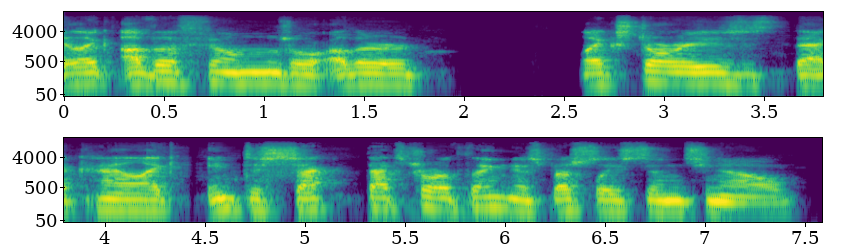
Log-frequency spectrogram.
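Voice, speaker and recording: A man hosting an interview, asking casual questions in halting, meandering phrases. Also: medium pitch, sharp tone, low-quality recording. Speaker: interview host.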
